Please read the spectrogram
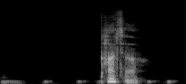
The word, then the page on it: putter: Australian English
